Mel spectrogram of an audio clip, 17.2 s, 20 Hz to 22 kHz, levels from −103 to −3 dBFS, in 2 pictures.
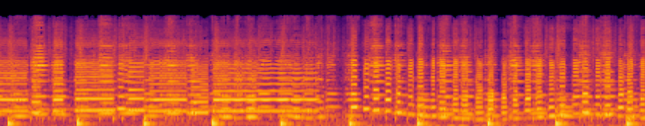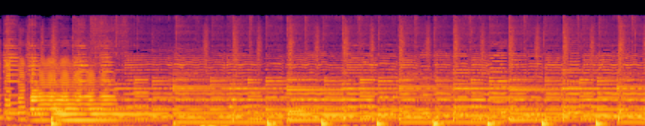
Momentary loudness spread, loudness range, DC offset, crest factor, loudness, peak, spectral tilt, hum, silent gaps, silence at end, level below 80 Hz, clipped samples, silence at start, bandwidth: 4 LU; 2 LU; under 0.1%; 16 dB; -17 LUFS; -2 dBFS; -4.5 dB/octave; none; none; 0 s; -28 dBFS; under 0.1%; 0 s; 14 kHz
